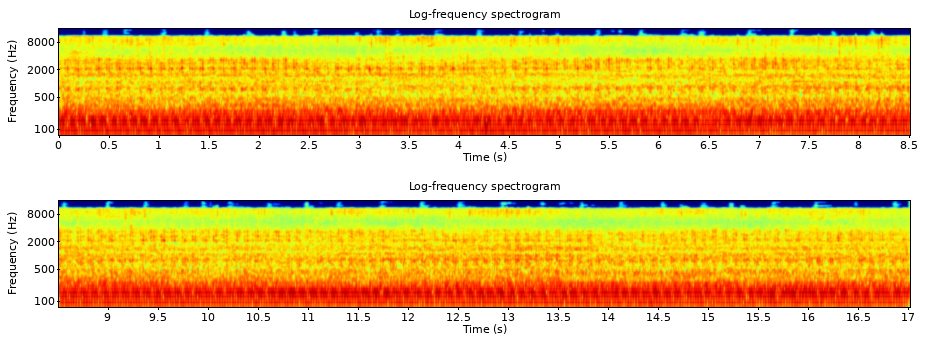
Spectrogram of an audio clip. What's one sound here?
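A boat's diesel engine chugs steadily nearby.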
